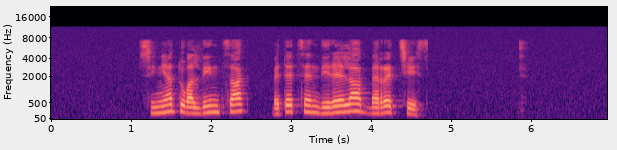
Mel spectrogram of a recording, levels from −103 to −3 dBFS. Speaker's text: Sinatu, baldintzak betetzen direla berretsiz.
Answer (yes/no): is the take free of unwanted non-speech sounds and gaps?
yes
